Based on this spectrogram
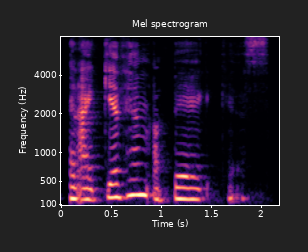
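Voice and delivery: ordinary delivery, nothing marked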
